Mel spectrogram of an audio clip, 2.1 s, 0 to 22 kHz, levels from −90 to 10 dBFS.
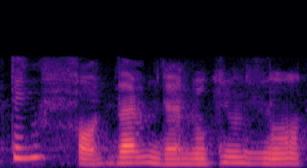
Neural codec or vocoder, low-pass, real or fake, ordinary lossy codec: autoencoder, 22.05 kHz, a latent of 192 numbers a frame, VITS, trained on one speaker; 5.4 kHz; fake; AAC, 32 kbps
